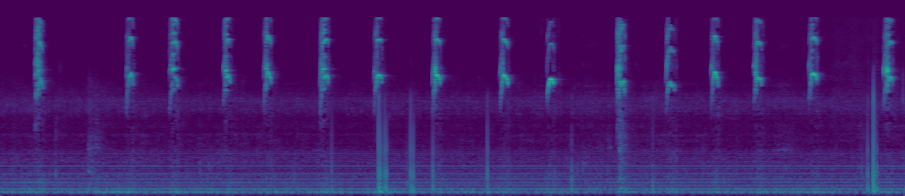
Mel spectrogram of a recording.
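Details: Household pet degu squeaking to demand food as mealtime nears; piercing high chirps repeated at uneven intervals of about half to one second, with a few soft clicks and knocks.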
